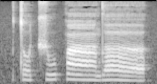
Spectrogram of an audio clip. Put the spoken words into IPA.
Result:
t o t͡ʃ u p ãː d̪ ɐː

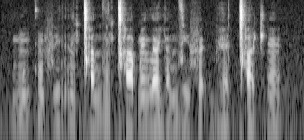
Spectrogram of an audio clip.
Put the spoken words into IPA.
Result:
m ũ kʷʼ ɛ̃ f i r ɛ̃ ǀʰ a n z ɛ̃ ǀʰ a ɓ ɛ̃ l ɐ j ɐ n z i f ɛ ʔ bʱ ɛ ǀʰ a t͡ʃʼ ɛ̃

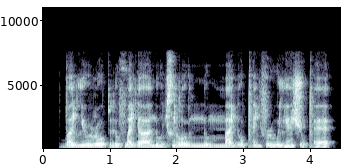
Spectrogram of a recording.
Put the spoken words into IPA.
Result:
b ɐː ʎ lʲ uː ɭ o p r u f w a ʎ ɾ ɐː n uː ʎ x ɐ̃ ʎ lˠ uː nː u mː a ʎ o pʼ ɛ̃ ʎ f ɹ u lʲ ɛ̃ ʃ o pʼ ɛ

